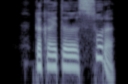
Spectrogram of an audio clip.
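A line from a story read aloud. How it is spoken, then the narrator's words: Uncertain. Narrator (Russian): неуверенно ответила Карен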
